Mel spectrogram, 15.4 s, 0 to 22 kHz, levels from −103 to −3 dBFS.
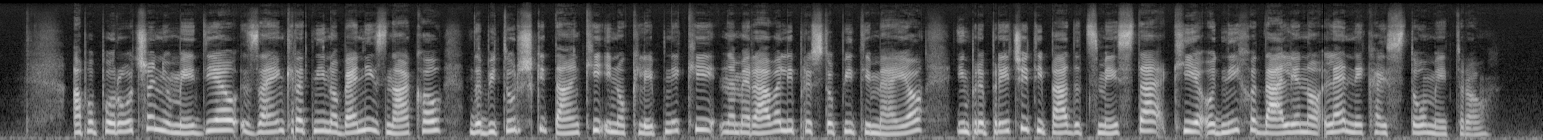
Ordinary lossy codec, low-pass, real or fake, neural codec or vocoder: none; 19.8 kHz; fake; vocoder, 44.1 kHz, 128 mel bands, Pupu-Vocoder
